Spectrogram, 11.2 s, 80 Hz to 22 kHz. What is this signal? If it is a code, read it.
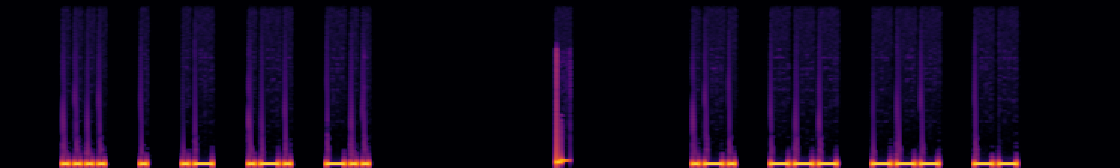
Morse code, heard as a keyed tone, about 20 wpm, spaced as for 14 wpm, 700 Hz. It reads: HEARD ROOM
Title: 2x Character Spacing - Top 500 Words - 20wpm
